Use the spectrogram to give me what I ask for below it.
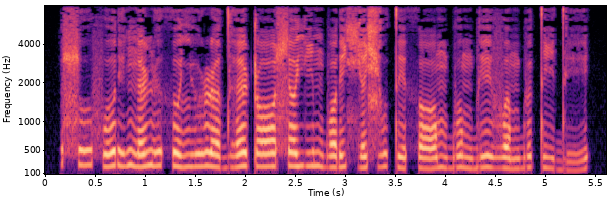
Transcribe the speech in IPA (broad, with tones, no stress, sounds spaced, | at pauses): ɬ o̤˦˥ f o˩˥ ɾ e̤˩˥ ŋ ɜ˩˥ ɳ ə̤˧˥˧ θ o˧˩ lʲ o̤˦˥ ɭ ʌ˧˩ dʱ ɜ˧˥˧ ʈ ɔː˦˥ ɬ ʌ˦˥ j i˦˥ m b ɔ˧ ɾ ɪ˦˥ ç ɜ˩˥ ɕ o̤˧˥˧ t̪ ɪ˨˩˦ θ ɔː˨˩˦ m b o˧˥˧ m b ɪː˧˥˧ v ʌ˧˩ m b ɵ˧˥˧ t̪ i˧˩ d̪ e̤˨˩˦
